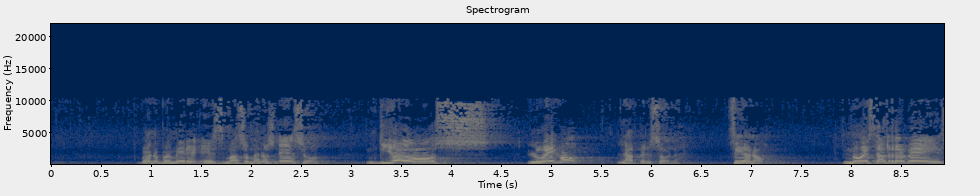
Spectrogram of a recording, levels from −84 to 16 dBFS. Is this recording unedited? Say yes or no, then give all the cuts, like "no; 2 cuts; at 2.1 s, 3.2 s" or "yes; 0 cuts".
no; 1 cut; at 7.8 s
